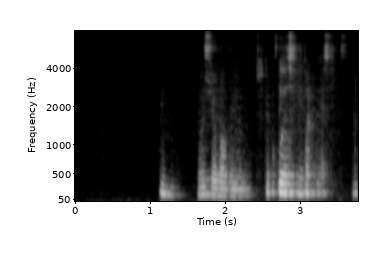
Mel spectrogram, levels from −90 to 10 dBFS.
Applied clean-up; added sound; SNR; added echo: neural mask model DeepFilterNet 3.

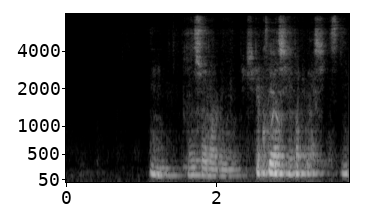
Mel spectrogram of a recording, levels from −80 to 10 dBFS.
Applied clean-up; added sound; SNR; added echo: neural separator model SepFormer DNS4.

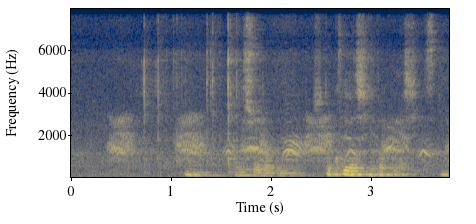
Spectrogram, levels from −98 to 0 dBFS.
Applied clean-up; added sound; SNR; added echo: none; Crow; 6 dB; reverberation time 0.6 s.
